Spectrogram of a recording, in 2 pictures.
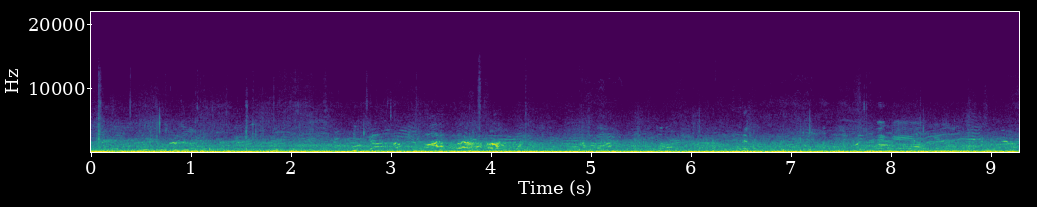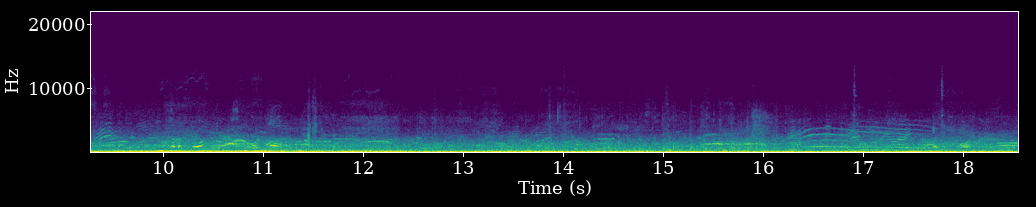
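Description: Wind blusters steadily against the microphone outdoors.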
